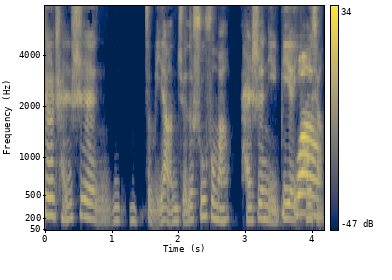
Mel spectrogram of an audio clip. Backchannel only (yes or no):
no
